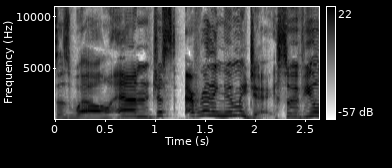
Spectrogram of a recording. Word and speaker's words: Humillé: like ABC of Humillé, is how do you pronounce our name? And I'm already saying it's Humillé.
